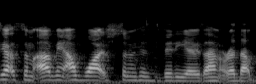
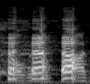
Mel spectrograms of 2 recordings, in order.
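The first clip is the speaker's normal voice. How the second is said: laughing; 6 semitones higher, 15 dB louder than usual. Real, not acted. Teasing jab at a friend.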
